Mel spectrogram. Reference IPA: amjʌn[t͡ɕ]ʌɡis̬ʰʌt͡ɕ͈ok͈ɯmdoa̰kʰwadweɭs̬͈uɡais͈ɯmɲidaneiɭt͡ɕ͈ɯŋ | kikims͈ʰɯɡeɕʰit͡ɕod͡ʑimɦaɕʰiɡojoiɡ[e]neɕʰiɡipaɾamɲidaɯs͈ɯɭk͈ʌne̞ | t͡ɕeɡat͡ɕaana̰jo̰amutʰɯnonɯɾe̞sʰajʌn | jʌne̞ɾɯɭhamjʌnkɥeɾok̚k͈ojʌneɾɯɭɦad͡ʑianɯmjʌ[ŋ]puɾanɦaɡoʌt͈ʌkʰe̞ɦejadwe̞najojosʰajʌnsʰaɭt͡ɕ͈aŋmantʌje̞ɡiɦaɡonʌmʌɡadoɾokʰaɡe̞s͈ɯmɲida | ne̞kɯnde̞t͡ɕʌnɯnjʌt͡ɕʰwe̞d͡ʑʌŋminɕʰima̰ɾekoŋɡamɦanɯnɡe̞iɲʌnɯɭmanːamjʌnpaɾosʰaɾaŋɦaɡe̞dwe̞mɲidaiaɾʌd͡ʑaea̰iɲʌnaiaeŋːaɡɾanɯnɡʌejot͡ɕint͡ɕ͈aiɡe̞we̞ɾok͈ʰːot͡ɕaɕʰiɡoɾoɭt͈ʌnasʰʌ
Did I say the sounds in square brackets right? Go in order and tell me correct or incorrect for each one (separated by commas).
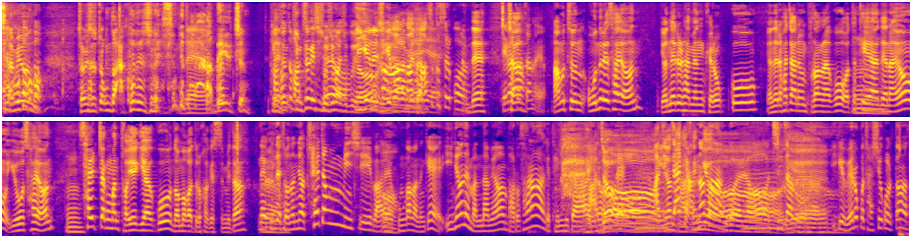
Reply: correct, correct, incorrect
